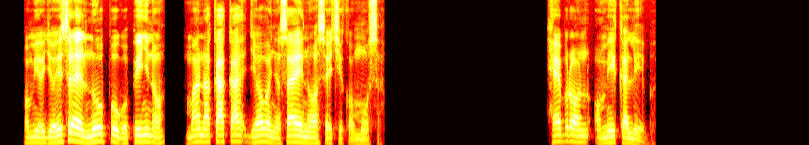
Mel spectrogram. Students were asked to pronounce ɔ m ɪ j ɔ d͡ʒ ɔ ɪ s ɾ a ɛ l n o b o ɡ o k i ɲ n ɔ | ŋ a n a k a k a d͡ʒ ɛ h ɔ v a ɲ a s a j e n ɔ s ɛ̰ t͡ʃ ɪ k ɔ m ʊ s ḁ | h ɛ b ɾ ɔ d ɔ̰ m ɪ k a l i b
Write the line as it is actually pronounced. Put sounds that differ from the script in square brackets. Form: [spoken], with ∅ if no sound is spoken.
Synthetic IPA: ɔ m ɪ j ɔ d͡ʒ ɔ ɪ s ɾ a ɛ l n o [p] o ɡ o [p] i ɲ n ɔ | [m] a n a k a k a d͡ʒ ɛ h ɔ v a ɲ a s a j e n ɔ s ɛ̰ t͡ʃ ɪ k ɔ m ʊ s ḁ | h ɛ b ɾ ɔ [n] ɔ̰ m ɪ k a l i b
